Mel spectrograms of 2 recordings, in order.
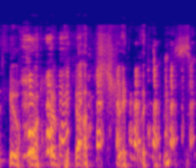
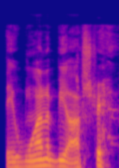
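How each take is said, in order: First: Laughing, much higher mock Australian accent. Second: Said in the usual way. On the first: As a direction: tease the Brits in a put-on Australian accent, pitched way up. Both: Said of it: "Maybe your Australian accent".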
